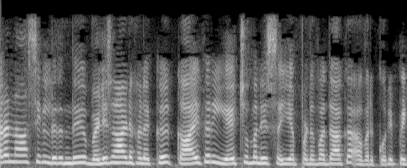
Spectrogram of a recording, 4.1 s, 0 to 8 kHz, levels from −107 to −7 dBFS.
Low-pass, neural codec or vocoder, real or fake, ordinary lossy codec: 7.2 kHz; autoencoder, 48 kHz, 32 numbers a frame, DAC-VAE, trained on Japanese speech; fake; MP3, 48 kbps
